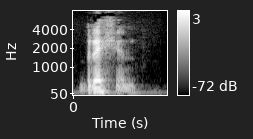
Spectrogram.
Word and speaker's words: brechen: To break is spelled B R E C H E N. So how would you pronounce that? – Brechen. – Brechen. So here we have an E before the CH.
